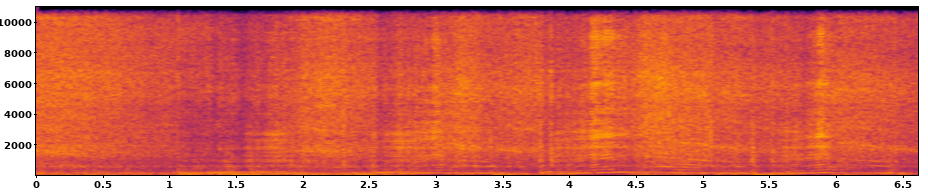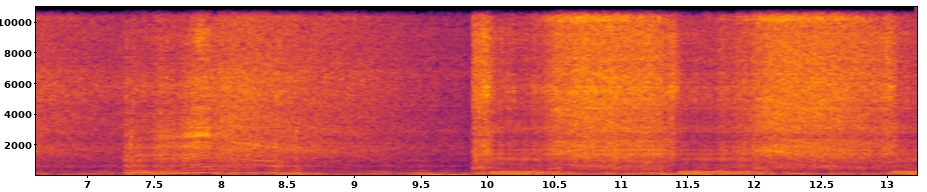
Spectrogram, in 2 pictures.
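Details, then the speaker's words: Mazda RX-8 Shinka edition, 13B rotary engine, 6-speed manual with LSD, bought at auction: revved repeatedly, pitch rising and falling smoothly with no knock, rattle or vibration; healthy engine. "This is the sound of a living 13B, an engine that spins different from any other, smooth, linear, no vibration. This rotary engine isn't just alive, it's healthy."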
